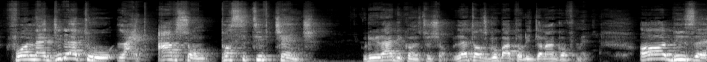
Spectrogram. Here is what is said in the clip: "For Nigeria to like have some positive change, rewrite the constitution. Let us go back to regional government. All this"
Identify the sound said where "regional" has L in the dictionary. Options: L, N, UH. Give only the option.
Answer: L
